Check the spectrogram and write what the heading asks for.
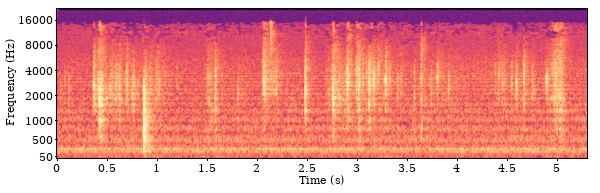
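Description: Plastic zip-top freezer bag crinkling and crackling as frozen toast slices are pushed into it: a run of small irregular clicks and taps, with a sharper tap about a second in. A steady low hum runs underneath.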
